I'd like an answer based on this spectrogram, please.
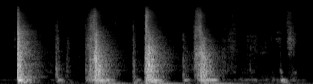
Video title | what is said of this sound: Draw with Me: Blindfolded! | it sounds thick that's true ... right sounds like cardboard almost yeah but it doesn't feel like cardboard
